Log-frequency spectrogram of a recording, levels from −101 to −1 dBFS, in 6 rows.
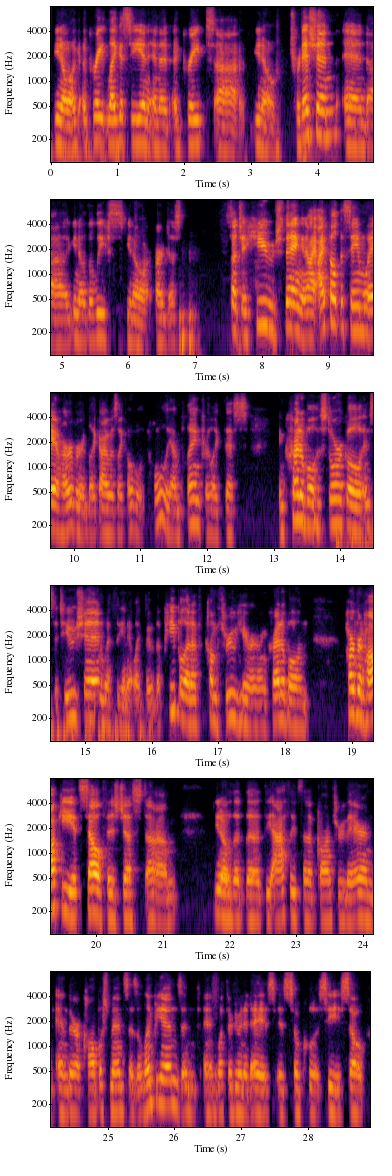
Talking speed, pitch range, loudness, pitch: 220 wpm, 155-205 Hz, -24 LUFS, 170 Hz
